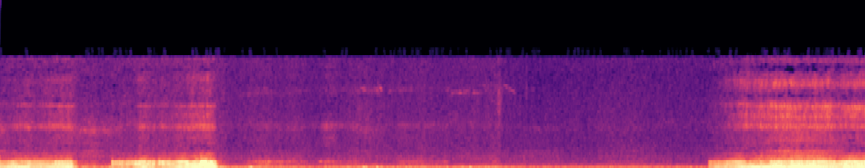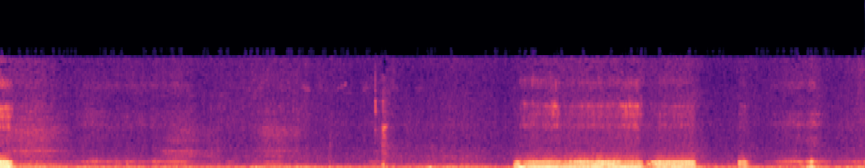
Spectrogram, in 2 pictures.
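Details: Long, rough, rumbling breath noises spaced several seconds apart from a sleeping dog; snoring.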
